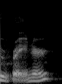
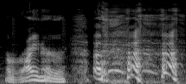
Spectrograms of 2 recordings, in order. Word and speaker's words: Reiner: You just call me Rainer. Did I pronounce that wrong? I'm Reiner. Reiner. Yeah. Wow. Not Rainer, Reiner.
